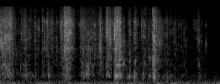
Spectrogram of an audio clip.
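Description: Foil wrapper of a Panini Mosaic basketball card pack crinkling and tearing as hands pull it open, in irregular crackles.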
